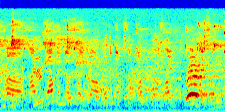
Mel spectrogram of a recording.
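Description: A basketball being dribbled on a hardwood gym floor during play, heard at a distance with the gym's echo. Short squeaking tones come and go throughout.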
